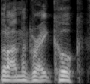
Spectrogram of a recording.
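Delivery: ordinary talk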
